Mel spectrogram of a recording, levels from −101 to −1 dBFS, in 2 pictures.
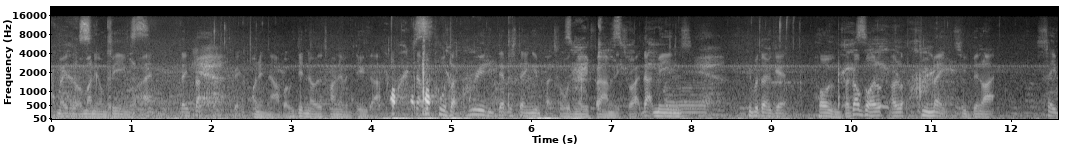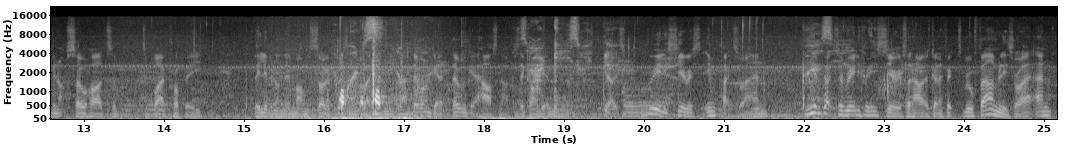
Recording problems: animal sounds; very loud; throughout; 4 dB above the speech

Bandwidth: 15 kHz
